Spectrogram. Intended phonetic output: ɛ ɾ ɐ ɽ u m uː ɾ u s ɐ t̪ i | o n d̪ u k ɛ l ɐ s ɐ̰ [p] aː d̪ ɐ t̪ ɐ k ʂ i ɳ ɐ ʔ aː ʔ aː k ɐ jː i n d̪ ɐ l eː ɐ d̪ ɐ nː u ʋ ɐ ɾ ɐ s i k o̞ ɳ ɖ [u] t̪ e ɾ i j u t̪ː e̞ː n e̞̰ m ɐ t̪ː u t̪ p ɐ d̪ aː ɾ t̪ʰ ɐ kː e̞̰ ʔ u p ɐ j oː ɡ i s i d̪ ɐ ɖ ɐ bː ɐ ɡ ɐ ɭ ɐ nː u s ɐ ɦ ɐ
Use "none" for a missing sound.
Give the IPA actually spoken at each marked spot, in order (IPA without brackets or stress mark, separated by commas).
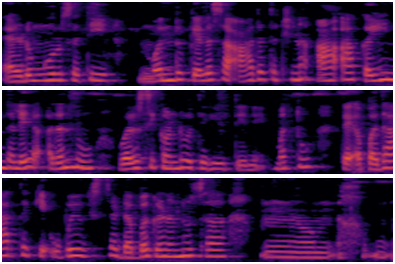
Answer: ʔ, u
